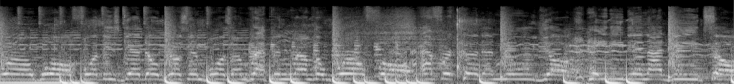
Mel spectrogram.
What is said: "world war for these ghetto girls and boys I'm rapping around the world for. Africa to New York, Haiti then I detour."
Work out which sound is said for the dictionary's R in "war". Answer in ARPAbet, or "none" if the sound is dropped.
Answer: L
